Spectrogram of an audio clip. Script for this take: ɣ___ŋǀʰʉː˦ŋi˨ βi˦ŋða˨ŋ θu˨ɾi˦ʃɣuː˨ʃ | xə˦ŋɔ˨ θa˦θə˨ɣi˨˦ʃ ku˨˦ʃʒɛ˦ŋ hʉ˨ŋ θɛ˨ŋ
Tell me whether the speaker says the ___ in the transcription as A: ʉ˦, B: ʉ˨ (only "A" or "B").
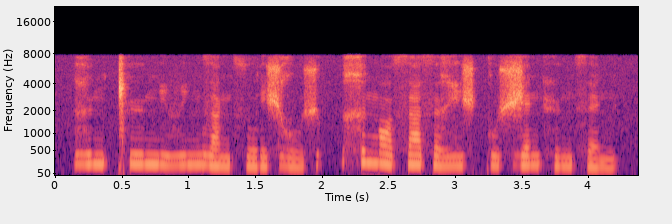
A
